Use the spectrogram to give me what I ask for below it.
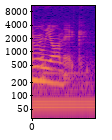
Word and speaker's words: ganglionic: highly modified by ganglionic. – Thank you. Fusion and migration forward towards the head region. The large ganglion? I did not say that right. – Ganglionic.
